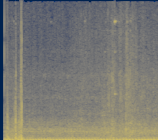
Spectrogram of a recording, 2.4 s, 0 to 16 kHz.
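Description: Bajaj Pulsar NS200's single-cylinder engine running at a steady, low speed as the motorcycle rolls along, heard from the rider's seat. Two short clicks come right at the start.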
